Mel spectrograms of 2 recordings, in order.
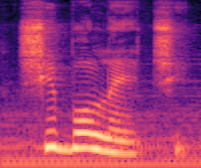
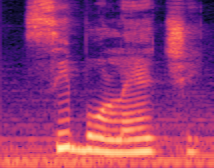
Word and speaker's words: Shibolete: Se respondesse que não, diziam: "Então diga Shibolete." Se ele dissesse Sibolete, sem conseguir pronunciar corretamente a palavra, prendiam-no e matavam-no nos vales do Jordão.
